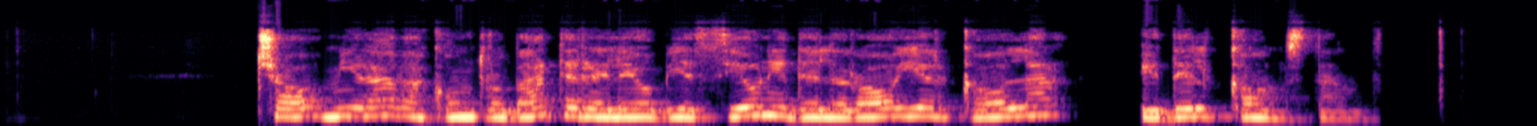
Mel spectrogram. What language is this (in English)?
Italian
